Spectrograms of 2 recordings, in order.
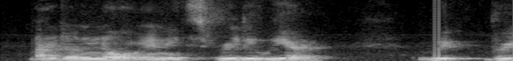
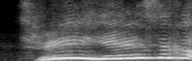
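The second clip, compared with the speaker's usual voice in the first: loud, much higher incredulous cry; shocked disbelief; 10 dB louder than usual. Retold or imitated. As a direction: shout it back in total disbelief. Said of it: "I was like".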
